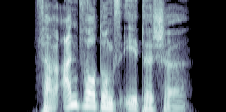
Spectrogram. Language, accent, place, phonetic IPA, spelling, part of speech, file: German, Germany, Berlin, [fɛɐ̯ˈʔantvɔʁtʊŋsˌʔeːtɪʃə], verantwortungsethische, adjective, De-verantwortungsethische.ogg
- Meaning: inflection of verantwortungsethisch: 1. strong/mixed nominative/accusative feminine singular 2. strong nominative/accusative plural 3. weak nominative all-gender singular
